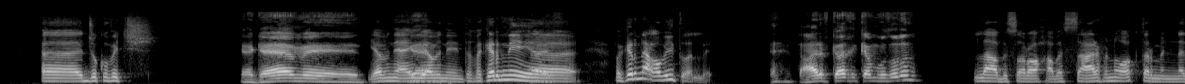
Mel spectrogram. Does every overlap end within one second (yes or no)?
yes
